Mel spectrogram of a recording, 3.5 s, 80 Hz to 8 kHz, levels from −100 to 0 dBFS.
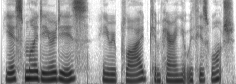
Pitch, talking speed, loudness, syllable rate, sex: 185 Hz, 205 wpm, -20 LUFS, 4.5 syllables/s, female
